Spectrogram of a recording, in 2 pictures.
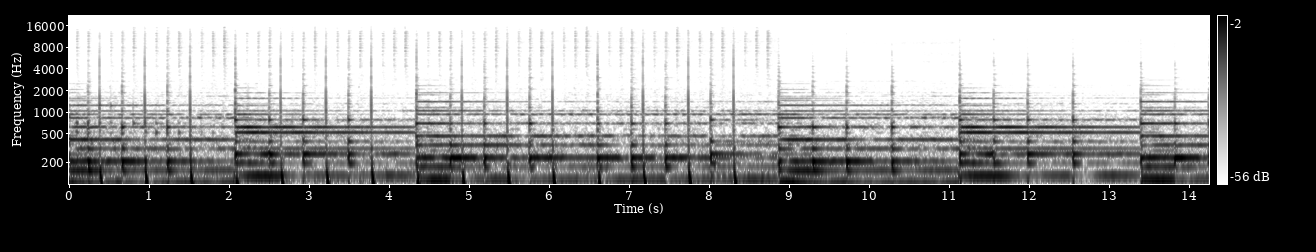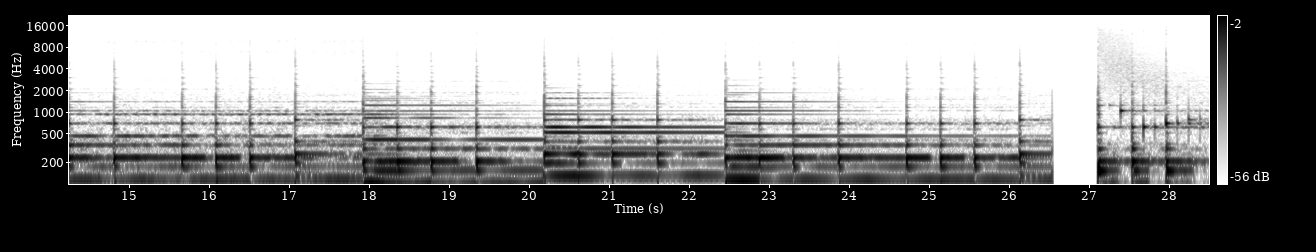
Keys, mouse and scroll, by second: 0.4 scroll up 1, 4.3 scroll up 1, 7.1 Up, 8.2 Up, 13.9 scroll up 1, 21.3 scroll down 1, 24.6 scroll up 1, 27.7 scroll up 1.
